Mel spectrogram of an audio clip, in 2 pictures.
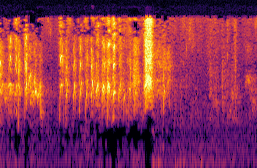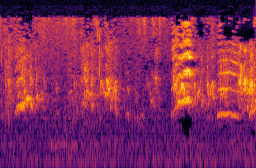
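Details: Budgerigar sounds used to stimulate other budgies, opening with loud rasping buzzy chatter, then softer scattered chirps and short whistled notes, followed by a final burst of warbling.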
